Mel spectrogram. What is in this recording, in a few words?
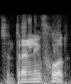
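central entrance, Russian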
